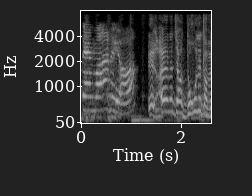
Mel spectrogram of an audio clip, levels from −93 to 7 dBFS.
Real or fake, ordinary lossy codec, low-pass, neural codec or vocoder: fake; none; 7.2 kHz; vocoder, 44.1 kHz, 128 mel bands, Pupu-Vocoder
